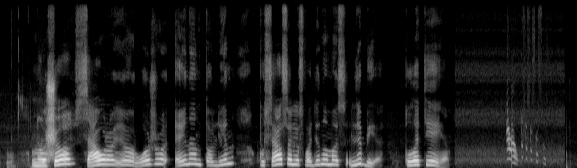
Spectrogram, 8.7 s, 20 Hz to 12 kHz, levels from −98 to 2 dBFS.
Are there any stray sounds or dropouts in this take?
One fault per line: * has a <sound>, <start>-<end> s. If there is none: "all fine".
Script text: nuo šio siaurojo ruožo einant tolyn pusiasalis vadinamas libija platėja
* has a chirp, 7.6-8.3 s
